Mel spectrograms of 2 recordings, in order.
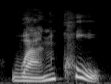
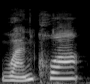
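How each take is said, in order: First: The second syllable is kù, falling tone. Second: The second syllable is kuā, level tone. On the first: The speaker calls it right. "而是纨绔" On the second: The speaker calls it wrong. "纨绔还真不能读成纨夸或纨胯"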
